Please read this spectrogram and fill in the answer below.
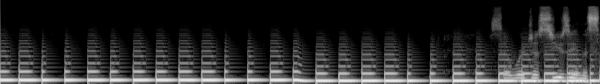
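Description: Instruo CS-L complex oscillator's multiply output, its tone opened and closed by an envelope so that the circuit works as a VCA: one pitched synth tone cut into short plucked notes, about four a second. The pitch steps down about three seconds in, and near the end the tone brightens and its timbre bends.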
